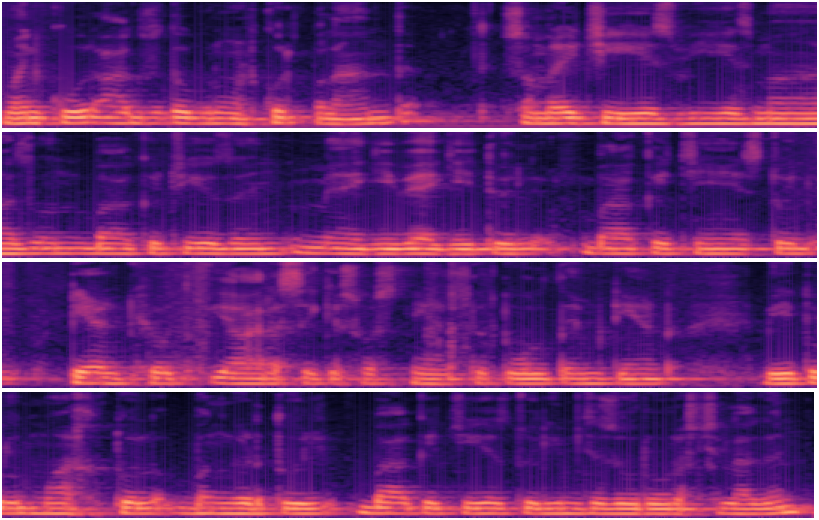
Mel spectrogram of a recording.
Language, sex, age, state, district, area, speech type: Kashmiri, male, 45-60, Jammu and Kashmir, Budgam, urban, spontaneous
